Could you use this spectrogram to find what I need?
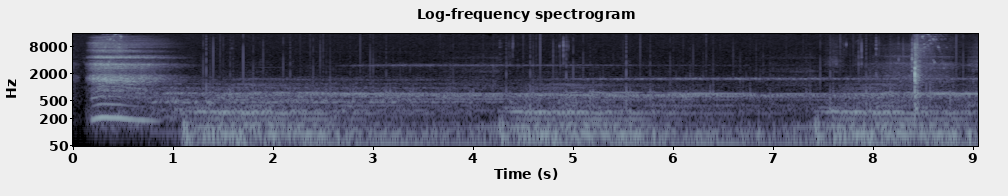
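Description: A low electronic drone hums steadily with soft tones.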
